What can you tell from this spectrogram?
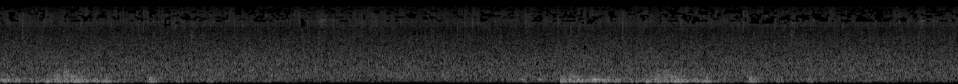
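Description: Steady rain falling, with two low thunder rumbles: one right at the start lasting about a second and a half, and another about six seconds in lasting about two seconds.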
